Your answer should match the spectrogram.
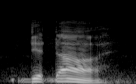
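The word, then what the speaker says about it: dit-dah: So in Morse code, it's like a dot and a dash. And we pronounce that dit-da.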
